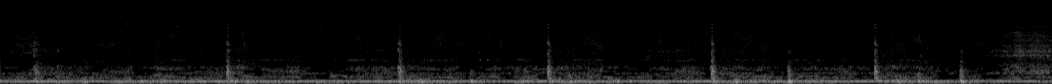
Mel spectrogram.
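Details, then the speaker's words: Geely Atlas Pro, two weeks old with 2,200 km: light regular ticks about once a second over a steady low engine hum; owner fears a steering knock, source unconfirmed pending dealer inspection. "А вот этот автомобиль через 2 недели и 2200 пробега выдаёт вот такую вот звучок"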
